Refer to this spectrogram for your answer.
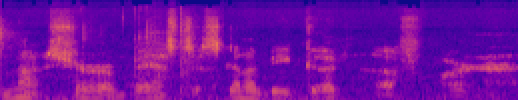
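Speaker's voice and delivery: soft whisper. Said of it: "I whisper to Yuri".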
